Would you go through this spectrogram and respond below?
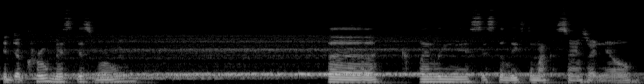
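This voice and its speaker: A man reading a horror visual novel's text aloud, breaking off to swear and react loudly between lines. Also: on the low side, unhurried, very noisy. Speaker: gamer playing a visual novel. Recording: loud game music behind.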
